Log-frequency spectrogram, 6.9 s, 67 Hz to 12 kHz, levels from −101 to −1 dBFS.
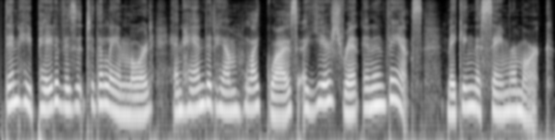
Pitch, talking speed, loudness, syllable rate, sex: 215 Hz, 180 wpm, -16 LUFS, 4.9 syllables/s, female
